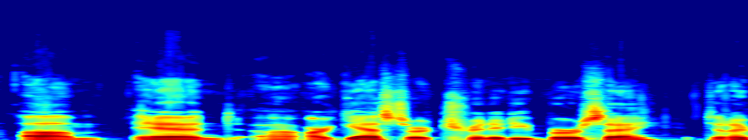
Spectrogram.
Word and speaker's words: Bursey: And our guests are Trinity Bursey. Did I pronounce that right? Bursey.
